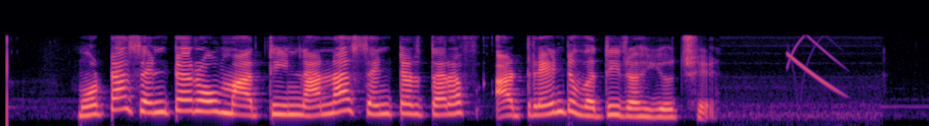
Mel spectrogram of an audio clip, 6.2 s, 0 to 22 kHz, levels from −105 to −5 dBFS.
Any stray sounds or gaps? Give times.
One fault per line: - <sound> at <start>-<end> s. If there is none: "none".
- chirp at 5.2-5.7 s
